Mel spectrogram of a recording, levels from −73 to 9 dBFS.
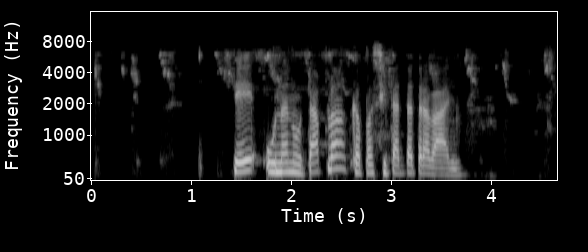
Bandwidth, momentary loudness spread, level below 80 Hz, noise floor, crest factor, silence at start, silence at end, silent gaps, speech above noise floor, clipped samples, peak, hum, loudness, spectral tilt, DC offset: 7.8 kHz; 23 LU; -60 dBFS; -43 dBFS; 16 dB; 0.05 s; 0.05 s; none; 25 dB; under 0.1%; -4 dBFS; none; -19 LUFS; -4.5 dB/octave; under 0.1%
